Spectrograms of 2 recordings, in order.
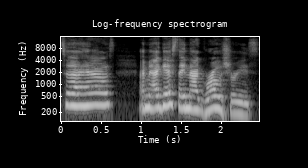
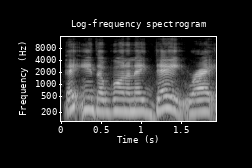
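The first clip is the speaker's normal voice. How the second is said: ordinary delivery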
